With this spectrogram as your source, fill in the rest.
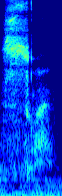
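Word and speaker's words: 酸: And this one called suan.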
